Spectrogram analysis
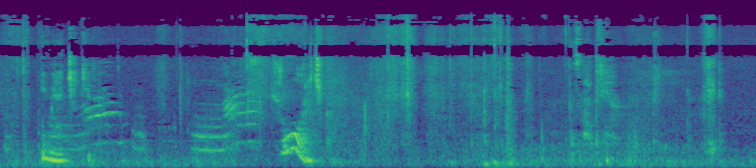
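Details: Pet caracal indoors, playing with a gift of a letter and balls: a few short, loud, wavering meow-like calls in the first four seconds, then quieter rustling while a woman speaks Russian to it.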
